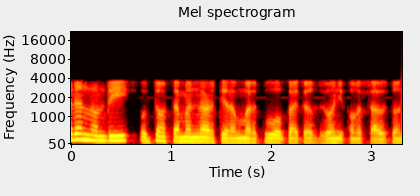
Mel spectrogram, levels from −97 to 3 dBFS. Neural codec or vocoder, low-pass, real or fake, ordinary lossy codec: codec, 16 kHz, 0.5 kbps, FunCodec, trained on LibriTTS, 25 frames a second; 3.6 kHz; fake; none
